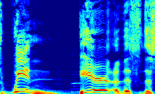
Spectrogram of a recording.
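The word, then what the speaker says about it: Nguyen: pronounced different ways like in China there's like NG u y n that's pronounced win here this this sounds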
